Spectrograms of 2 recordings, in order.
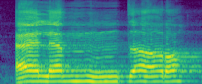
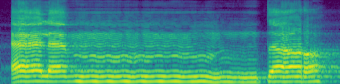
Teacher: Membacanya dibaca terang, bunyi mimnya dibaca terang dan tidak boleh mendengung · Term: izhar syafawi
